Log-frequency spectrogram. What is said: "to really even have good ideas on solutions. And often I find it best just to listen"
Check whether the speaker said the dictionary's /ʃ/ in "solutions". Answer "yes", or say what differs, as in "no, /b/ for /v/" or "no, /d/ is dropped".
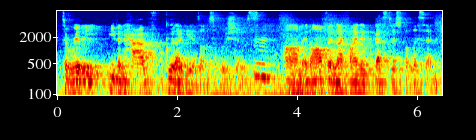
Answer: yes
